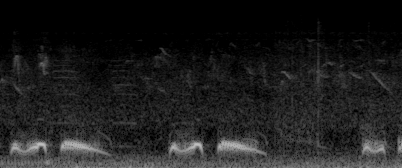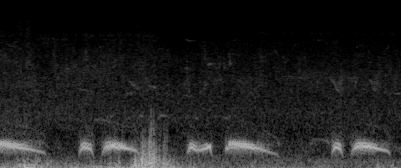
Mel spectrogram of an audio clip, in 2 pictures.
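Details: Spotted dove used as a caged decoy to draw in wild birds at Song Phi Nong. Paired coos repeat steadily, a short note followed by a longer falling one, several times in a row. There is a low background hum.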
